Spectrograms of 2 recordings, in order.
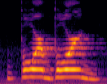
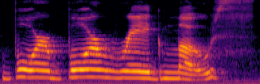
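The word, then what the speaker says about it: Borborygmos: No, it's not Borborgimos because the Y is before the G. I'm pronouncing the G, the G. Right, but you're saying Borborgimos. Gimos, but it's Borborigmos.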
